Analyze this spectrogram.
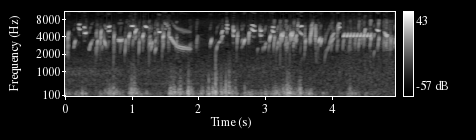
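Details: Caged goldfinch singing in a training recording, quick liquid twitters and slurred whistles with a downward-sweeping note, steady chatter, soft low background rumbles.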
